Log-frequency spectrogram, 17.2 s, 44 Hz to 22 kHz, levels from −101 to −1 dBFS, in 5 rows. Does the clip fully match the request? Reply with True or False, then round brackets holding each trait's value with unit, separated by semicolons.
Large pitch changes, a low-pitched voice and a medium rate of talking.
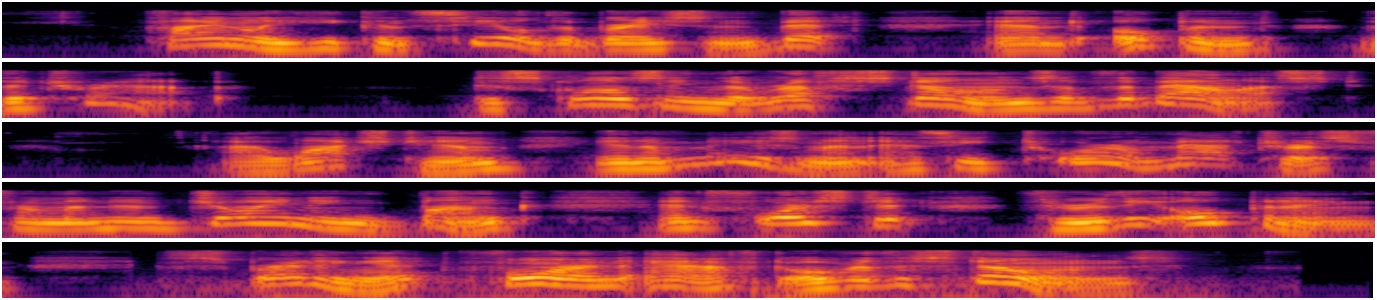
True (8.0 semitones; 130 Hz; 160 wpm)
